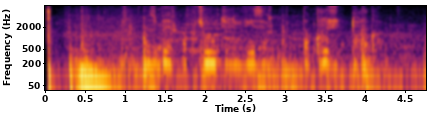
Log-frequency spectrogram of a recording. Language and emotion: Russian, neutral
